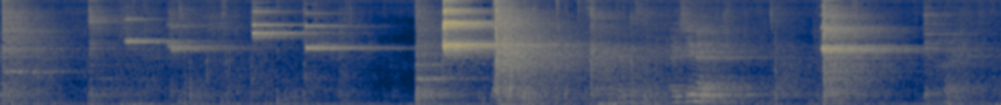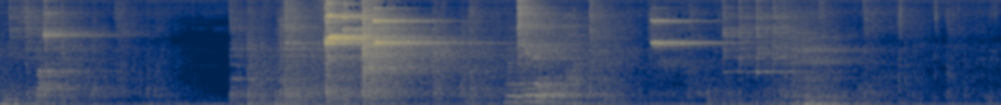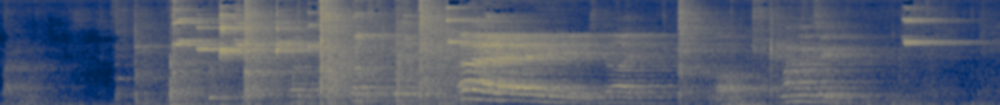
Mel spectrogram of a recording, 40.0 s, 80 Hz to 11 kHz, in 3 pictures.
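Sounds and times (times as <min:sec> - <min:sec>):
shoes squeaking on wooden floor: 0:01.2 - 0:05.1, 0:28.4 - 0:32.8, 0:38.6 - 0:40.0
racquets smacking shuttlecock: 0:05.4 - 0:08.6, 0:22.4 - 0:23.9, 0:28.2 - 0:32.8, 0:35.7 - 0:37.1.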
